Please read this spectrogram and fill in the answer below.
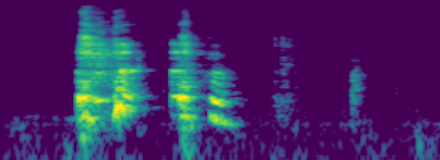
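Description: A short bout of about four forceful coughs after a deep breath in, trailing into softer breaths; a deliberate airway-clearing cough.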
